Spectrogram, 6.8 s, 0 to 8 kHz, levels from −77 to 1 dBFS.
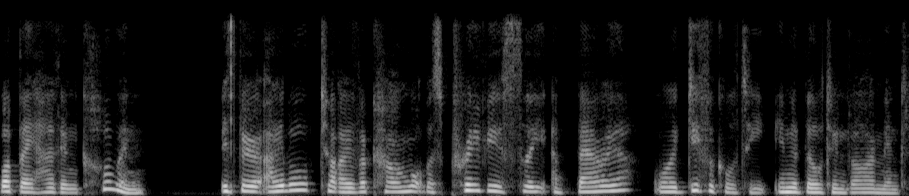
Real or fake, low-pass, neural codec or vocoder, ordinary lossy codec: fake; 7.2 kHz; codec, 24 kHz, 0.9 kbps, WavTokenizer, medium music audio release; Opus, 64 kbps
